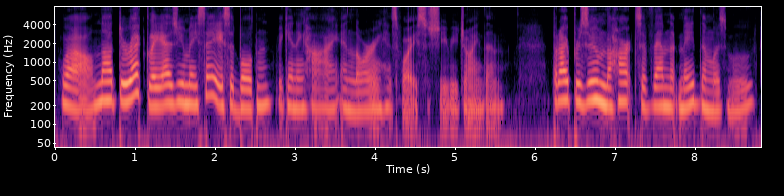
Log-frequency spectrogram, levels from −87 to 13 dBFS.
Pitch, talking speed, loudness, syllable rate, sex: 200 Hz, 210 wpm, -18 LUFS, 5.5 syllables/s, female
